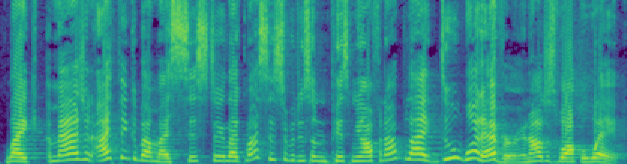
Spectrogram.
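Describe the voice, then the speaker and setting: A woman's voice: high-pitched, expressive, very fast. A woman co-hosting a podcast, chatting earnestly with many fillers. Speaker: podcast co-host. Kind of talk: casual chat.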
